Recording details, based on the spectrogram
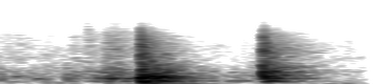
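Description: Door of a Dodge Ram truck opening: two short knocks or clunks, fairly close, the second a little sharper, over quiet background.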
